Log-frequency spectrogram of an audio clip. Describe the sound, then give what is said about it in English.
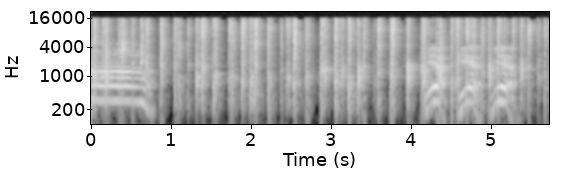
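Rapid, steady clapping from a small crowd follows a brief sung or spoken vocal note, with a few rising whoops mixed into the applause near the end. “I was expecting a little more applause.”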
